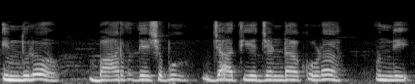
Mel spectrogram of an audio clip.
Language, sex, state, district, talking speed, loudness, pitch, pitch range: Telugu, male, Telangana, Hyderabad, 85 wpm, -14 LUFS, 205 Hz, 195-215 Hz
